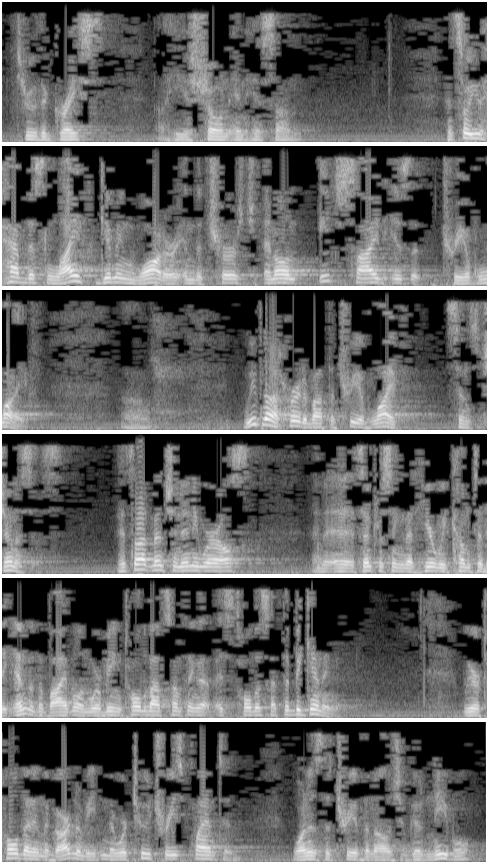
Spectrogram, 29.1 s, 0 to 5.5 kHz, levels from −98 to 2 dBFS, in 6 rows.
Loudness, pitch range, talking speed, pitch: -14 LUFS, 115-150 Hz, 200 wpm, 135 Hz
